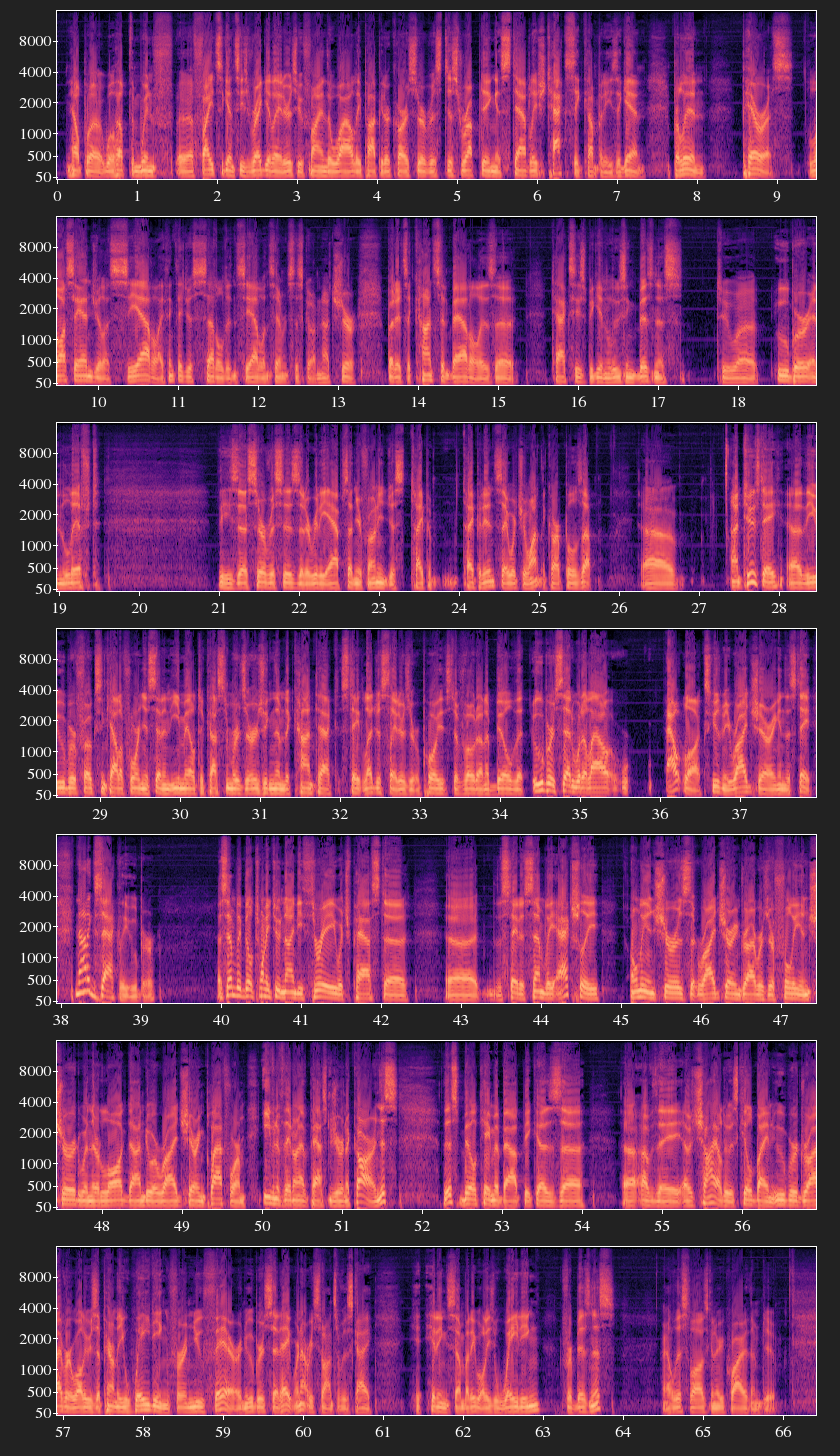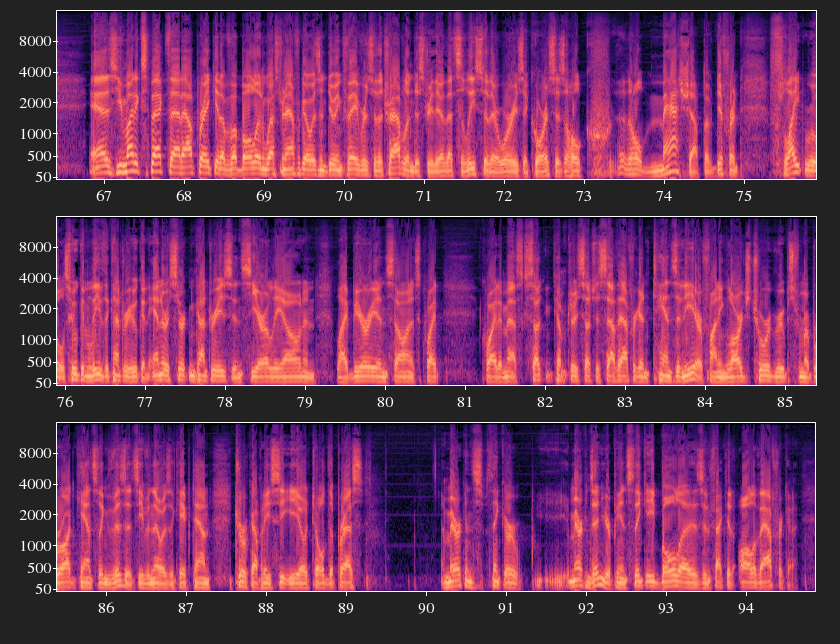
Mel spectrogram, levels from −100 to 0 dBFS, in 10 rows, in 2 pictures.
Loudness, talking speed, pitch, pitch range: -17 LUFS, 205 wpm, 95 Hz, 85-110 Hz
